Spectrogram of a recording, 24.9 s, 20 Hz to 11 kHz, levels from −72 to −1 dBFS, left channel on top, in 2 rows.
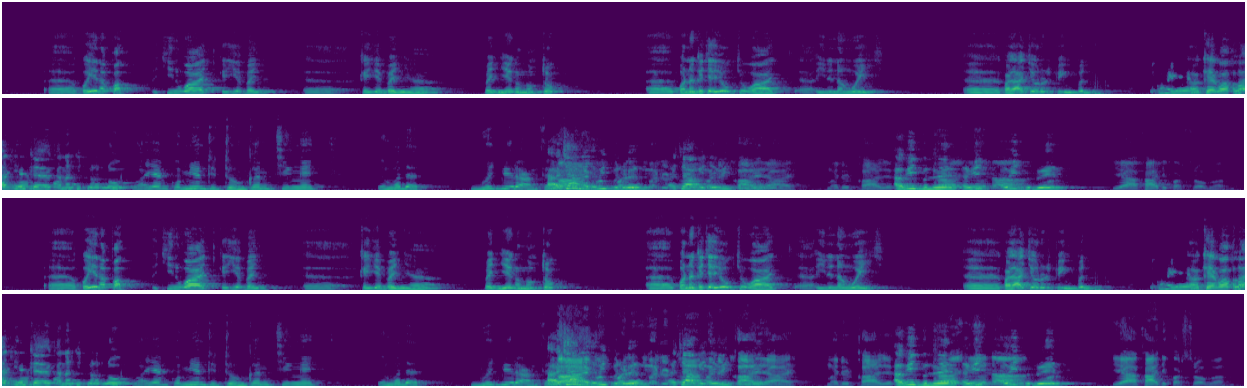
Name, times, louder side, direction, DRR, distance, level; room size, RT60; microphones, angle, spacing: voice 1, 0.5-1.2 1.6-2.7 3.0-4.4 4.8-5.5 6.4-8.7 9.6-10.9 11.8-13.6 17.9-20.1 21.3-23.0, right 1 dB, 20° right, 0.8 m, -28 dB
voice 2, 11.5-12.0 12.3-13.2 13.5-15.6 16.2-16.6 17.1-18.1, left 1 dB, 10° left, 0.5 m, -33 dB
voice 3, 18.0-20.4 20.7-21.3 21.8-23.0 23.5-24.7, right 5 dB, 80° right, 0.7 m, -34 dB
17.0 x 5.9 x 7.0 m
head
